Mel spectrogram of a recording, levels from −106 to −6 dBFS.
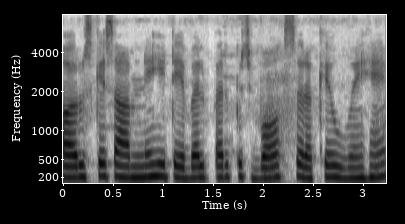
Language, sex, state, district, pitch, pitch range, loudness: Hindi, female, Punjab, Kapurthala, 195 Hz, 190-205 Hz, -17 LUFS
